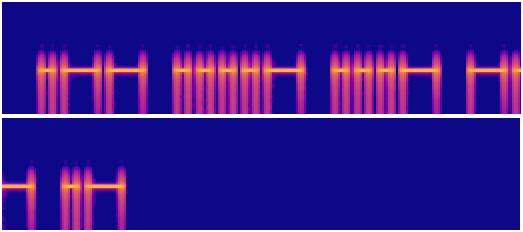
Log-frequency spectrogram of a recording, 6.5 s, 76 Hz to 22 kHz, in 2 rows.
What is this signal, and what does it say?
Morse code, heard as a keyed tone, about 17 wpm, 700 Hz. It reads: W4VMA
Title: USA Call Signs Repeated 2x 17wpm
